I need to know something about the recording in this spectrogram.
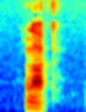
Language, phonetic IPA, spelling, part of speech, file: Polish, [lak], lak, noun, LL-Q809 (pol)-lak.wav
